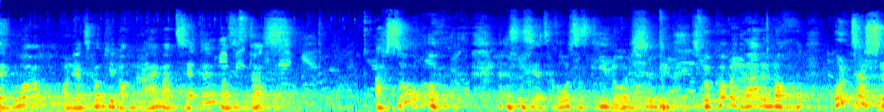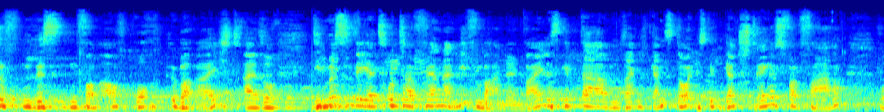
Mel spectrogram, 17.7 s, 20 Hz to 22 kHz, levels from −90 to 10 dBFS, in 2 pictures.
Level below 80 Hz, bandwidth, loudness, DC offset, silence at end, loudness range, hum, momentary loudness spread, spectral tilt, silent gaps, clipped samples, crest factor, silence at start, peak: -48 dBFS; 14.5 kHz; -21 LUFS; under 0.1%; 0 s; 4 LU; none; 7 LU; -7.5 dB/octave; none; under 0.1%; 18 dB; 0 s; -4 dBFS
